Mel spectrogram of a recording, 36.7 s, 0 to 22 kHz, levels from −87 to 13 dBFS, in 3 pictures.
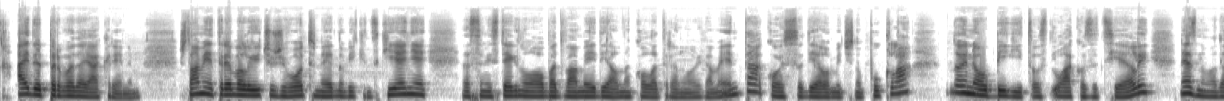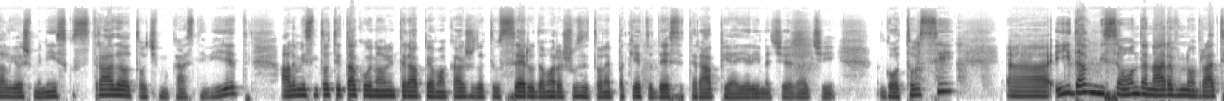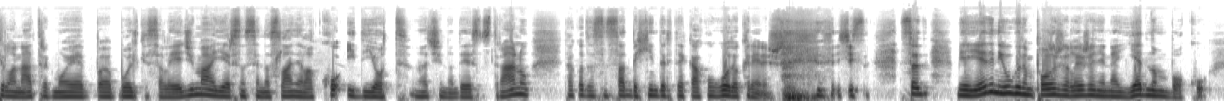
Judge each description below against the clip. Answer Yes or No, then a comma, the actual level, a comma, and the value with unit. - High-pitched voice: No, medium, 150 Hz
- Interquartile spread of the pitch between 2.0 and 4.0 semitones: No, average, 4.7 semitones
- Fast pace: Yes, fast, 185 wpm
